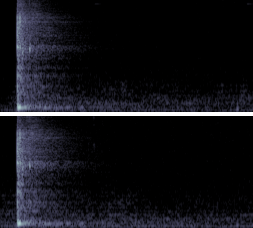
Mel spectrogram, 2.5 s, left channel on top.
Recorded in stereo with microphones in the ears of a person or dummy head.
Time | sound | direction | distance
0.2 | crushing | 5° left (ahead or behind) | 1.0 m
